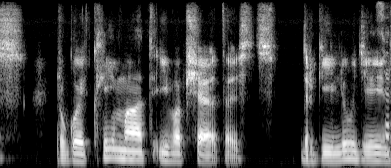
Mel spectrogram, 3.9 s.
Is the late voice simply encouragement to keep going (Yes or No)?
No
